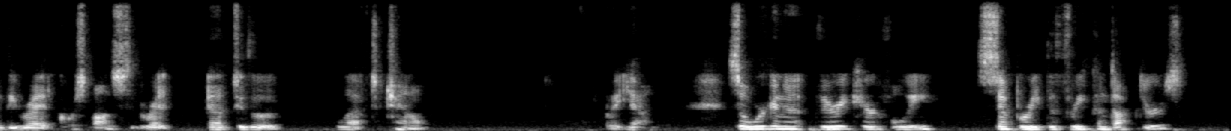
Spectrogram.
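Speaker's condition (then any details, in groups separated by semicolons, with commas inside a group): No condition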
